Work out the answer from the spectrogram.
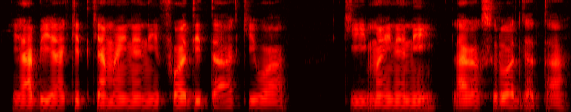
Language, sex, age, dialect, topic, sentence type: Marathi, male, 25-30, Southern Konkan, agriculture, question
